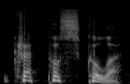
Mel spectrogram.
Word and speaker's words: crepuscular: spell it like that c-r-e-p-u-s-c-u-l-a-r e-r e-r yeah it's it's crep puss cola crepuscular crepuscular sell it again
